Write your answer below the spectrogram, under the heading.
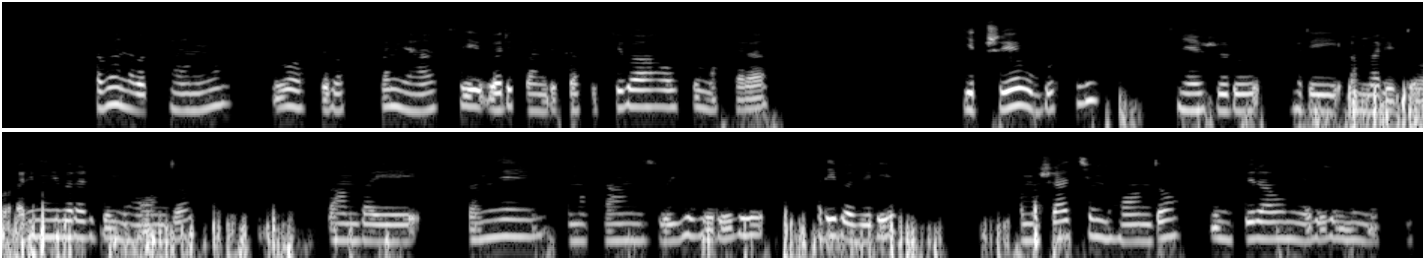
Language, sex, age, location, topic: Kinyarwanda, female, 25-35, Nyagatare, education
